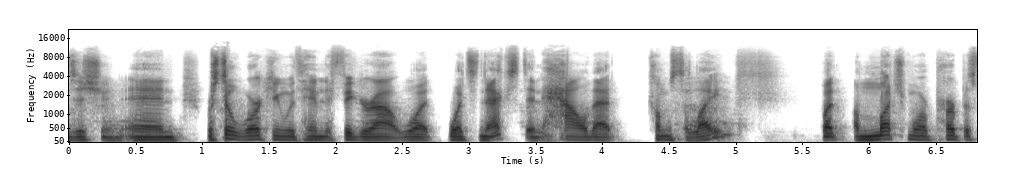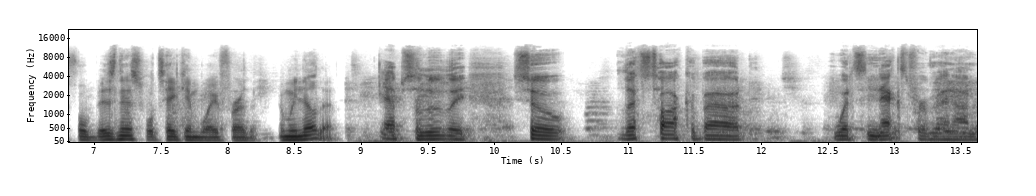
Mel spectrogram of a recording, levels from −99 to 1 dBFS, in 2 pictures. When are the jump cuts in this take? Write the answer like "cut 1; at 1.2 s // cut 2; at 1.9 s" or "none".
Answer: cut 1; at 2.8 s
